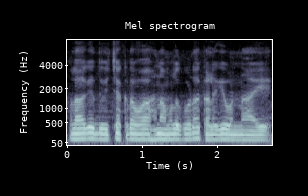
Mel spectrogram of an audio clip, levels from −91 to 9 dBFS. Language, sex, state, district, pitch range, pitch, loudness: Telugu, male, Andhra Pradesh, Sri Satya Sai, 105-115 Hz, 110 Hz, -15 LUFS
